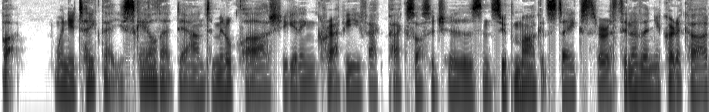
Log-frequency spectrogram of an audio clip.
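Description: A man with a fairly low, somewhat breathy voice speaks at a fairly quick pace and fairly even intonation, in a very clean, dry, close recording with no echo and a silent background. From Australia. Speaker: podcast co-host. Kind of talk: casual chat.

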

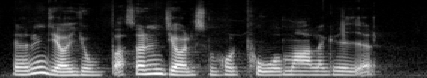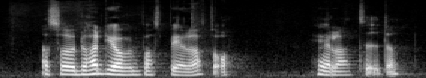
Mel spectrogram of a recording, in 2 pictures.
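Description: A woman talks very fast at a fairly low pitch, her pitch variation ordinary. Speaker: podcast co-host. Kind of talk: casual chat.

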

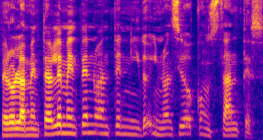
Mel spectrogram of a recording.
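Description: Very fast speech over music in the background. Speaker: radio and TV presenter. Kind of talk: casual chat.

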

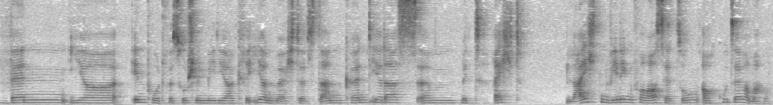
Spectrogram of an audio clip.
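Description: Very slow speech amid noticeable background noise and audible room echo. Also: woman, medium pitch for a woman, fairly even intonation. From Rhein-Main region, Germany. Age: 40s. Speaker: photographer and podcast co-host. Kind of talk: casual chat. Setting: recording together in Zwickau.

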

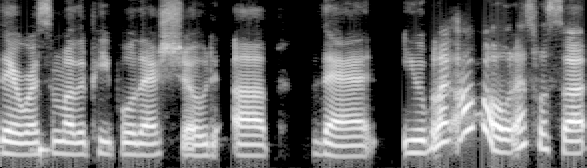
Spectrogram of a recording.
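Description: A woman with a plain, everyday voice speaks at a fairly low pitch, her sound dry and close with no echo over a quiet background. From Baltimore, Maryland, US. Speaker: podcast co-host. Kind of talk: casual chat.

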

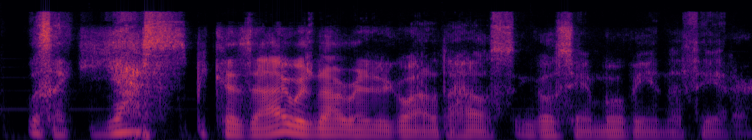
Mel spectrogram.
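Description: Music plays in the background as a speaker with an American accent talks with ordinary pitch variation. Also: man. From Massachusetts. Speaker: podcast host. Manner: casual, chatty.

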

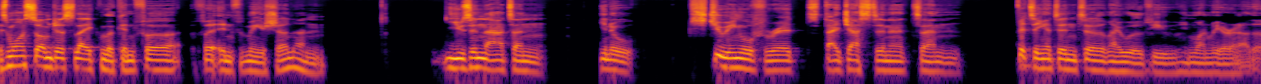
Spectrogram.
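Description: Over a very clean recording with a silent background, a man with a Trinidadian accent speaks at a moderate pace in a very deep, low pitch, with ordinary pitch variation and long, frequent pauses. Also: dry, close sound with no echo. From Trinidad and Tobago. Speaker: YouTube content creator. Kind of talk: casual interview chat.

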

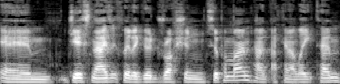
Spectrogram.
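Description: In a Scottish accent, a man speaks at a medium pitch with ordinary pitch variation. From Scotland. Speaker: podcast host. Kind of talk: casual chat.

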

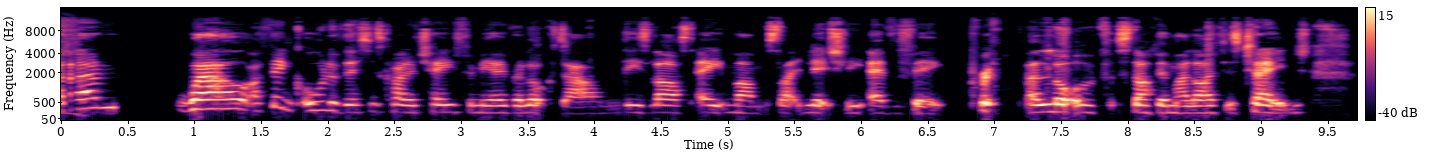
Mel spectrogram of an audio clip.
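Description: A woman with a southern English accent speaks at a moderate pace. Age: 20s. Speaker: footballer and social media creator. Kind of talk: casual chat.

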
